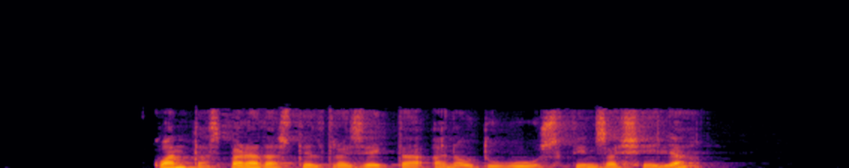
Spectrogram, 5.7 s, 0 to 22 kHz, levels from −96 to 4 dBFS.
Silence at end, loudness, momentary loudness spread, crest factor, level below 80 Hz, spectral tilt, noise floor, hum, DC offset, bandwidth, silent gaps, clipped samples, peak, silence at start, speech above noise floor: 0.95 s; -24 LUFS; 7 LU; 20 dB; -64 dBFS; -5.5 dB/octave; -71 dBFS; none; under 0.1%; 8.2 kHz; none; under 0.1%; -4 dBFS; 1.05 s; 48 dB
